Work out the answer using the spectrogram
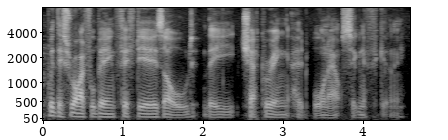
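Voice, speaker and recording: Brief: male tutorial narrator, deep and low-pitched, steady practical delivery. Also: moderate pace, no room sound. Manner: calm, practical, step-by-step advice. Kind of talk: instructional voice-over.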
